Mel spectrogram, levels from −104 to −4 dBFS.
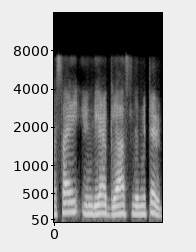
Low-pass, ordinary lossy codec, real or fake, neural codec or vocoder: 7.2 kHz; Opus, 64 kbps; fake; codec, 16 kHz, 1 kbps, FreqCodec, smaller model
